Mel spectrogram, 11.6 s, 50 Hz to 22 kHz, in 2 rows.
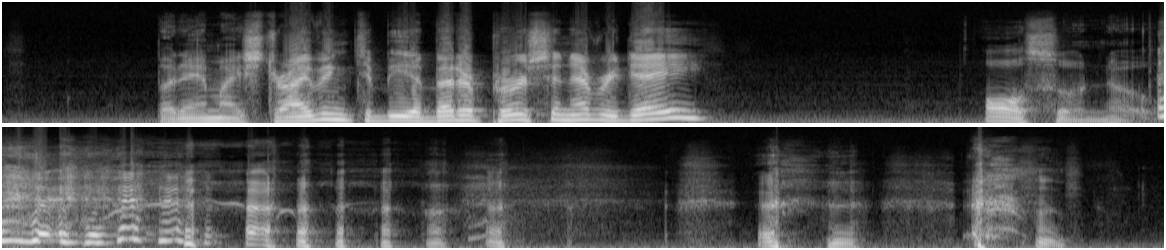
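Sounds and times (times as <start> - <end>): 
speech: 0.8 - 3.6, 4.9 - 8.4, 9.6 - 11.3
person chuckling: 5.8 - 11.3
person coughing: 5.8 - 11.4
person clearing throat: 9.3 - 11.3.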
